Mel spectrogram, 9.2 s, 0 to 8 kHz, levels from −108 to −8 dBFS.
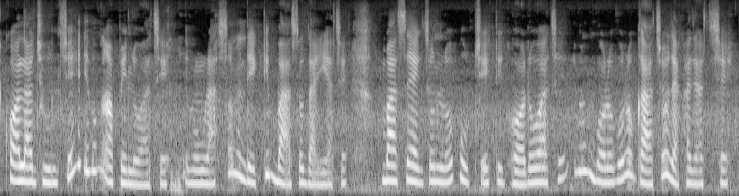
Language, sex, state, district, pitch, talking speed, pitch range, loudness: Bengali, female, West Bengal, Purulia, 220 Hz, 180 wpm, 200-250 Hz, -18 LUFS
